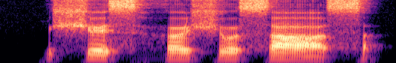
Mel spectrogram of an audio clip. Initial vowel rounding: unrounded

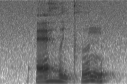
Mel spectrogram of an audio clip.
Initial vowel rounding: unrounded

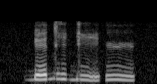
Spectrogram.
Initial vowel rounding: unrounded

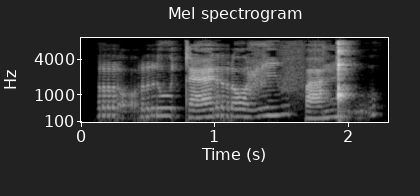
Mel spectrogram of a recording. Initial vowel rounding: rounded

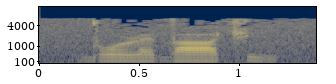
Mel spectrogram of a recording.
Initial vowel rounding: rounded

